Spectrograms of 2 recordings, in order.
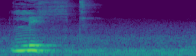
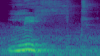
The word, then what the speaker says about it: Licht: These ones with the soft CH sounds and these ones with the harsh CH sounds. Let's go through the soft list first. Try and pronounce after me. Licht, Licht, echt, echt, wichtig, wichtig,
